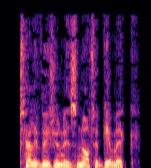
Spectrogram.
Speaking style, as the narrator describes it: Ailes said

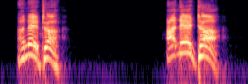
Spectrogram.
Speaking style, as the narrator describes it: said loudly, and the veins in his white neck protruded like thick cords

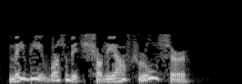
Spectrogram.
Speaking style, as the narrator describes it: Feeney grinned nervously at Vimes and said

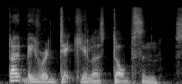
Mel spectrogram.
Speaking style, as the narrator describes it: snorted Marigold Chew

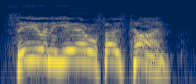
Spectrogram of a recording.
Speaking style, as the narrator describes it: shouted Charlie

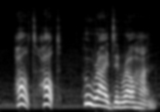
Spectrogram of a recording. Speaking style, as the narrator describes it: Eomer cried in a loud voice

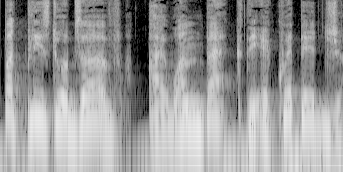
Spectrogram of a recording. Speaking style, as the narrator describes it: cried Athos

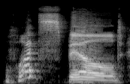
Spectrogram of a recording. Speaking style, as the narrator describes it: She asked brightly

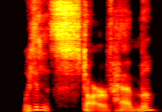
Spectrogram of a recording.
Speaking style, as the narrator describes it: Thorin grumbled

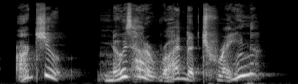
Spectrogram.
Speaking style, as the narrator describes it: Jingyi hisses to Xichui

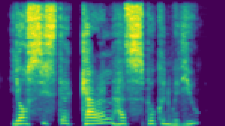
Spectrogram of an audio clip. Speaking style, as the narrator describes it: Poirot asked gently

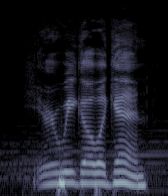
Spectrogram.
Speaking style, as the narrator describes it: The Gungan sighed heavily

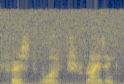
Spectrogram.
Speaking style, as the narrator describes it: Palin murmured

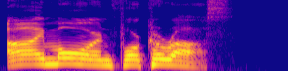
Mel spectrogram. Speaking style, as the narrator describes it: he shouted loudly

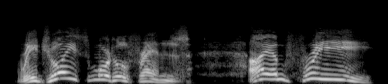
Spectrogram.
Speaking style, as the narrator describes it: cried

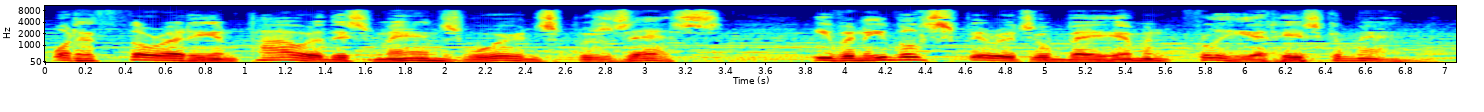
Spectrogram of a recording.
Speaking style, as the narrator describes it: Amazed, exclaimed

